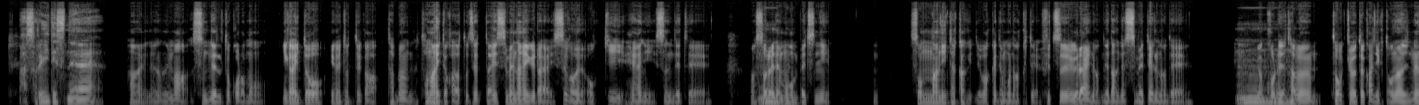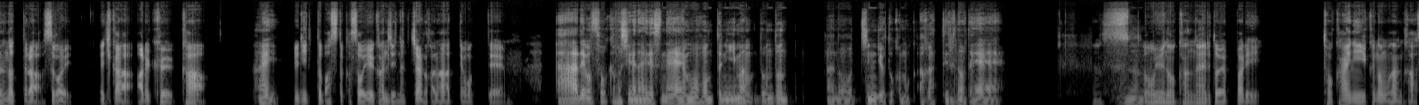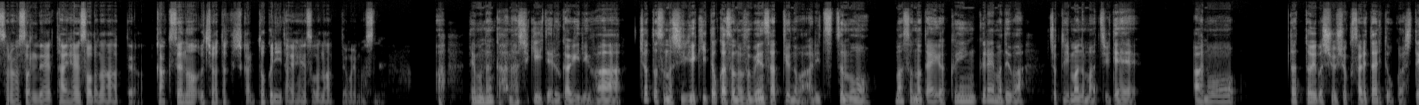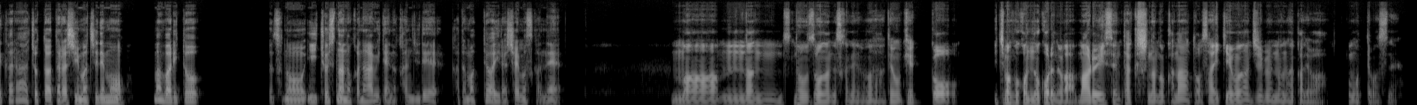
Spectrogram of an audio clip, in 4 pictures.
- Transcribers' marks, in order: other background noise; "確か" said as "たくしか"
- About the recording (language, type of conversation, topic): Japanese, advice, 引っ越して新しい街で暮らすべきか迷っている理由は何ですか？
